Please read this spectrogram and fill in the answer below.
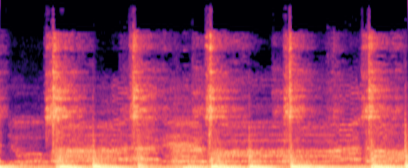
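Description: Oraon folk music: a group singing together over steady strokes of a mandar, the two-headed barrel drum, with a hand rattle shaking along.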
